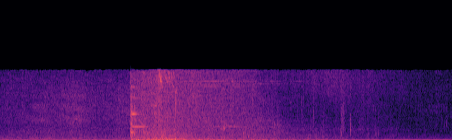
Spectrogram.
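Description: A fiery blast bursts with a loud whoosh.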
